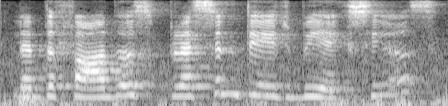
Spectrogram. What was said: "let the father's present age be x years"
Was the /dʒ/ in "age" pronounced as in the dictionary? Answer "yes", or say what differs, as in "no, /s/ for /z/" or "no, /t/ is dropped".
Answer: yes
